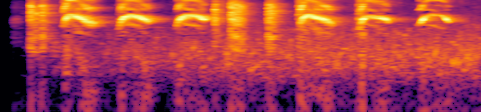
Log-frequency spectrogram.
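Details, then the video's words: White-rumped shama song used as a master recording for training birds: seven loud, clear, arched whistled phrases, each a rising-then-falling note topped by sharp high chips, repeated about every half second against a quiet background. "Masteran murai batu TERAMPUH yang di pakai semua burung juara"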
